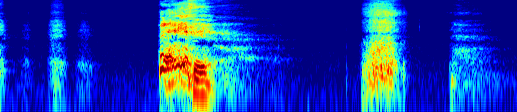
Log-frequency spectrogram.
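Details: Person sick with a cold, sneezing: two forceful sneezes with a few soft sniffs and breaths before them.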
